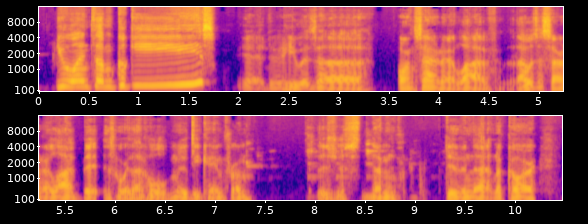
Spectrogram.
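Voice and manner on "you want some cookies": very high pitch, very slow, drawn-out delivery. Quoting a movie character's line about cookies: Corky Romano voice. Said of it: "he had that line where he".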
